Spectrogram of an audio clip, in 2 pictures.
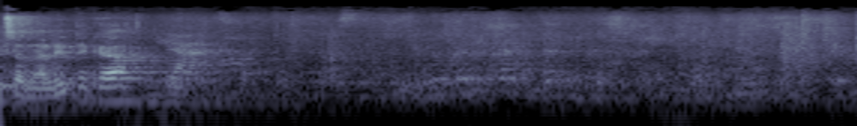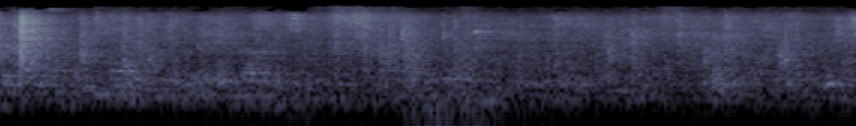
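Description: Children's footsteps shuffle across a wooden floor.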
